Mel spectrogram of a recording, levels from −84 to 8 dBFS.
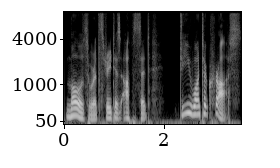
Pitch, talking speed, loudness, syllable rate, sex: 125 Hz, 150 wpm, -20 LUFS, 4.9 syllables/s, male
